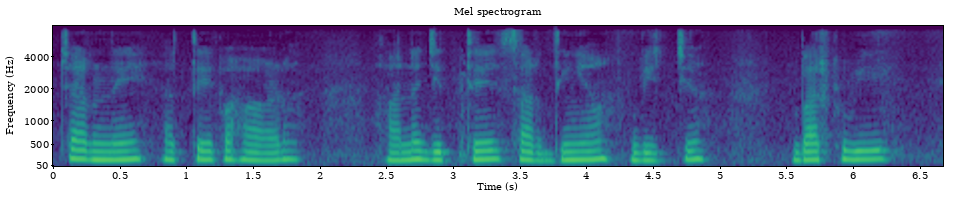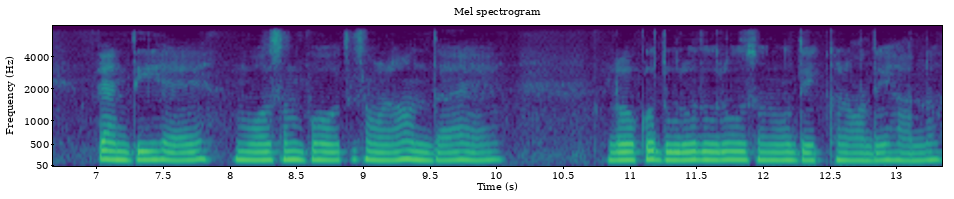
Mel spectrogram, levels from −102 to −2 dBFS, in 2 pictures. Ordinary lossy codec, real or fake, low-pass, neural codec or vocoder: AAC, 32 kbps; fake; 7.2 kHz; codec, 16 kHz, 16 kbps, FunCodec, trained on Chinese and English, 50 frames a second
